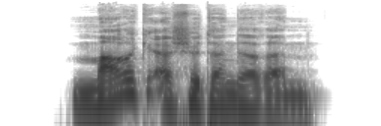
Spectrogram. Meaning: strong dative masculine/neuter singular comparative degree of markerschütternd
- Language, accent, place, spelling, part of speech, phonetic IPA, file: German, Germany, Berlin, markerschütternderem, adjective, [ˈmaʁkɛɐ̯ˌʃʏtɐndəʁəm], De-markerschütternderem.ogg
